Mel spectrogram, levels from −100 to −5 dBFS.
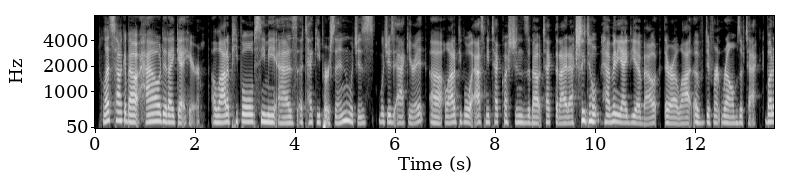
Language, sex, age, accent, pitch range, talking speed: English, female, 30-49, American, 165-195 Hz, 235 wpm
